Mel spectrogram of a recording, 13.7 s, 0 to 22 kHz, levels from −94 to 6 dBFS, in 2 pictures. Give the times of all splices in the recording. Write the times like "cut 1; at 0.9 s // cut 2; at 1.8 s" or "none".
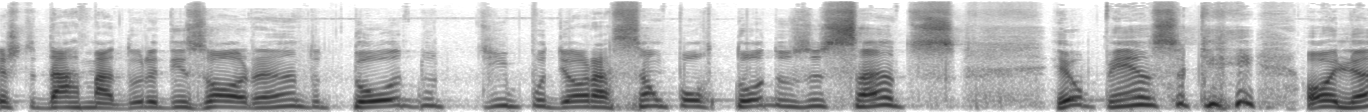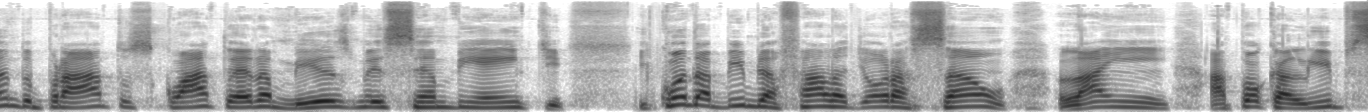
none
